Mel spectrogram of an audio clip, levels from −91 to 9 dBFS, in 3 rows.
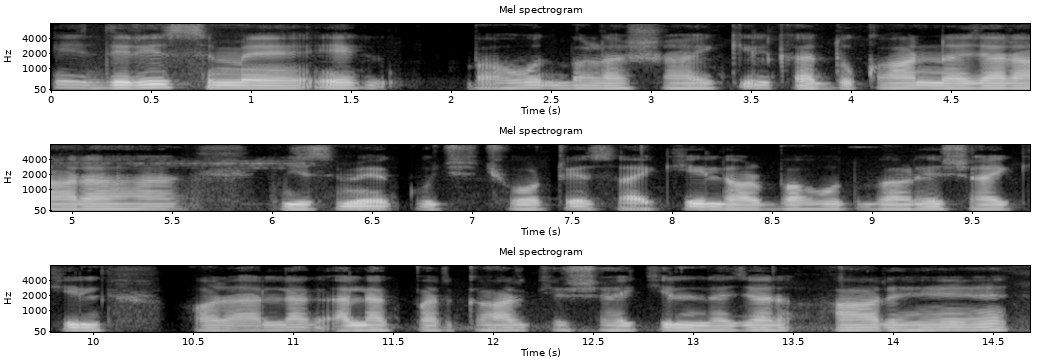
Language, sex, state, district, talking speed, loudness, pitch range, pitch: Hindi, male, Jharkhand, Ranchi, 125 wpm, -18 LUFS, 105-115 Hz, 110 Hz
